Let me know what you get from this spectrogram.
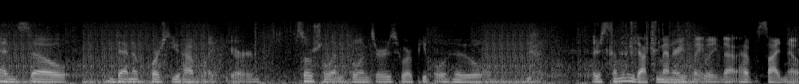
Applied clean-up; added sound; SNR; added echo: none; Gunshot, gunfire; 8 dB; none.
